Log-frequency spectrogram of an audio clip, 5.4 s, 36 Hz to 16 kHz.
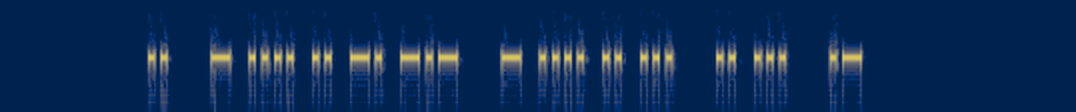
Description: Morse code, heard as a keyed tone, about 38 wpm, 700 Hz. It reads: I THINK THIS IS A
